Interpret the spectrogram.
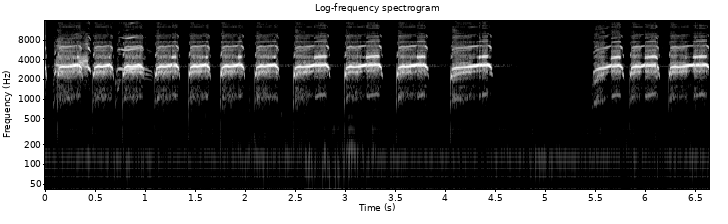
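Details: Nest cam in Charlo, Montana, 8 September 2018: an osprey calls with loud, high, slightly rising whistled notes, about eleven in a run, then a second-long silence and three more, over a low background hum.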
